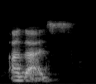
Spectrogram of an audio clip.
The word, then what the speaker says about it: Agaz: And today we have with us poet Basabha Datta Mishra, who recently launched his book of poetry, Agaz. Did I say it right? – Hello everyone. Hello. Yes, you have pronounced it right.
